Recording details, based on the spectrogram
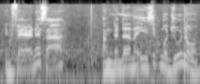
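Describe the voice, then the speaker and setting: A man's voice: a little high, expressive, normal speed, background noise, lightly acted. A man playing a playful young male friend who teases his buddies and keeps asking for food. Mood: teasing. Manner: teasing, bouncy banter.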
